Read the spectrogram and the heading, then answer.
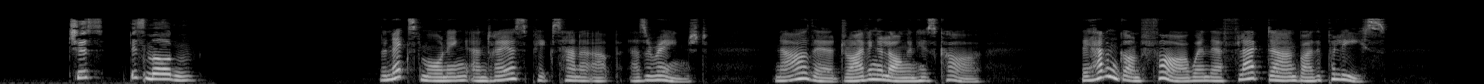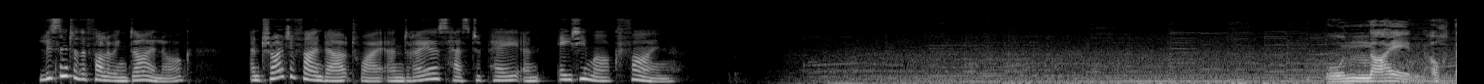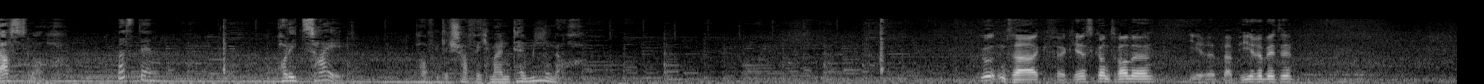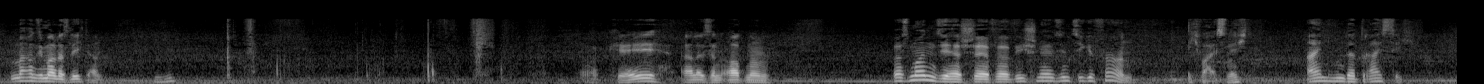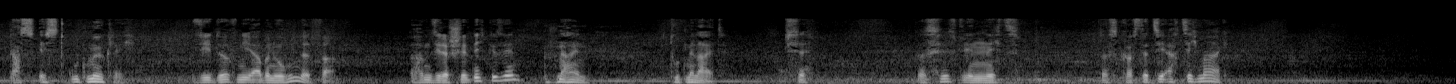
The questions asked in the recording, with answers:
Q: try to find out why Andreas has to pay an 80 mark fine.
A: Andreas has to pay an 80 mark fine because he was driving too fast.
